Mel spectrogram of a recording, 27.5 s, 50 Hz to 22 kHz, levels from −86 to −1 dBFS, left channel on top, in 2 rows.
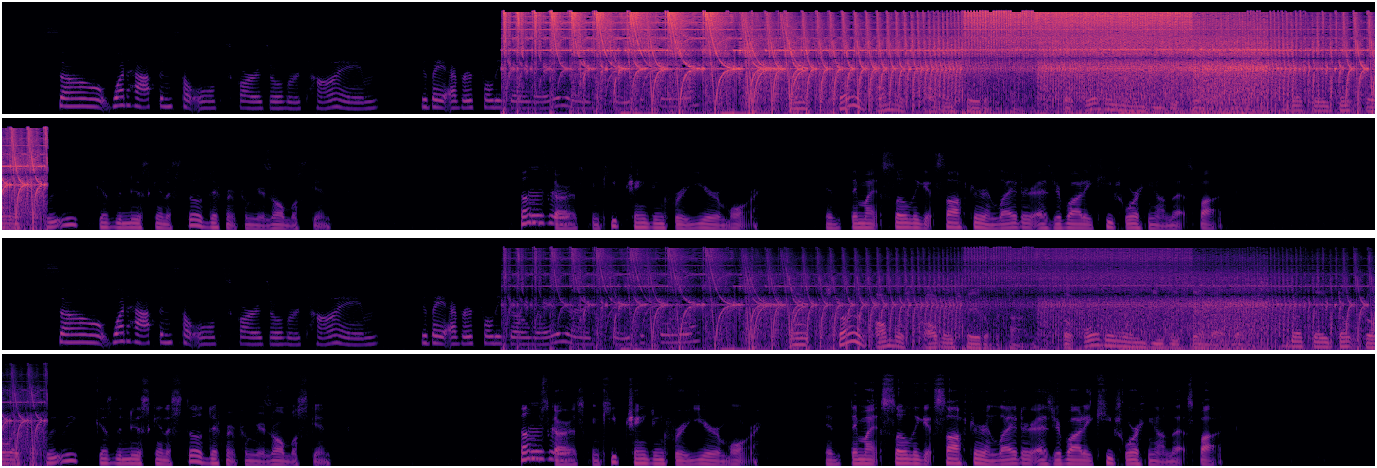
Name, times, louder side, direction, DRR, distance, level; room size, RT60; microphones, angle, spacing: voice 1, 0.6-3.8 4.2-7.0 19.0-19.4, equal, 5° right, 5.6 m, -54 dB
sound 1, 5.0-14.2, left 19 dB, 65° left, 0.4 m, -27 dB
voice 2, 7.9-10.4 10.6-17.0 18.9-21.3 22.0-25.9, right 2 dB, 65° right, 2.5 m, -49 dB
head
